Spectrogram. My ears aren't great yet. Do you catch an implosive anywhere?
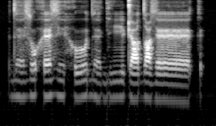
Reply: no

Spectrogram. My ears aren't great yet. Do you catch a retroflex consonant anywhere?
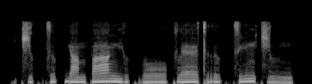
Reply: no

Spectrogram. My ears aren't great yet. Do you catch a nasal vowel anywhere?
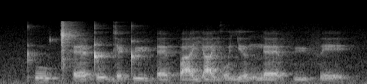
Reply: no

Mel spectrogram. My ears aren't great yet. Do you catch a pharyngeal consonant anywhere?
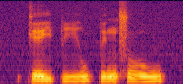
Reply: no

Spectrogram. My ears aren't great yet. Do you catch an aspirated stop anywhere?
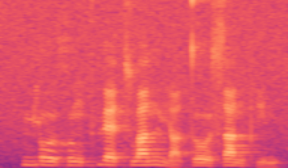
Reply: yes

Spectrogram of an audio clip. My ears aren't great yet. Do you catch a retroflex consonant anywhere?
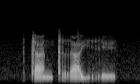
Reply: no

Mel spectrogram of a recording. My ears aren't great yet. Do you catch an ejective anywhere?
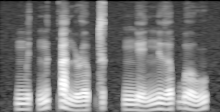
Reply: no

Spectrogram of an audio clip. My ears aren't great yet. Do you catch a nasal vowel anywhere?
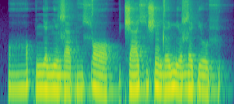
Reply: yes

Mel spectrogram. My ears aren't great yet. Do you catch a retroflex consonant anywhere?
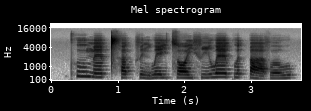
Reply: no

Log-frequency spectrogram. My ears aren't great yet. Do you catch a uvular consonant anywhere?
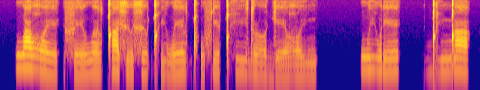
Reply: yes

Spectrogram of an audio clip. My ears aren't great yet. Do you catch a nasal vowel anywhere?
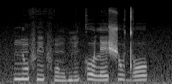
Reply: yes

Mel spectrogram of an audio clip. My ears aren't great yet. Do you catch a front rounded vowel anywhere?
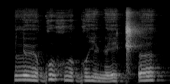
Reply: yes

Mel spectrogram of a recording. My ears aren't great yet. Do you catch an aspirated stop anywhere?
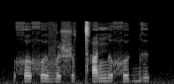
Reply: yes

